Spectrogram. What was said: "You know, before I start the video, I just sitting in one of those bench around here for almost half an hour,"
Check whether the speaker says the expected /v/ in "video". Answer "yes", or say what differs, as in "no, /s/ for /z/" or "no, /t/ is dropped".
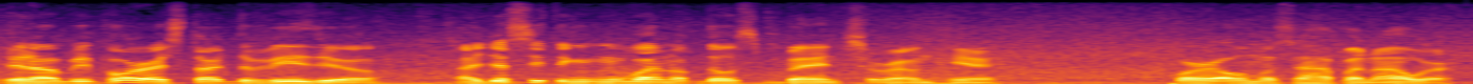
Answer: yes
